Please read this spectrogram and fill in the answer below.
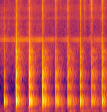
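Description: Gloved fingertips tapping on the metal housing of a VOPLLS smart projector: about nine evenly spaced knocks, roughly four a second, each with a short ring.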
